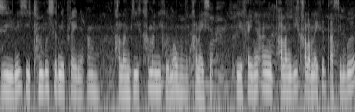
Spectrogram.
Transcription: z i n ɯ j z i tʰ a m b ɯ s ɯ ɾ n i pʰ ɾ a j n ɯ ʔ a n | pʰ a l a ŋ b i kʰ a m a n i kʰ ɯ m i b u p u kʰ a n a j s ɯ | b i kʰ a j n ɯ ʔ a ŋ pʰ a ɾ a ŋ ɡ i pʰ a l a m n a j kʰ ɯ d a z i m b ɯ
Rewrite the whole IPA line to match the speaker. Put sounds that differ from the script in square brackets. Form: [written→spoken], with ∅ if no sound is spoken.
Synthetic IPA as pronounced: z i n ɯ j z i tʰ a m b ɯ s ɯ ɾ n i pʰ ɾ a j n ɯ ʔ a [n→ŋ] | pʰ a l a ŋ [b→ɡ] i kʰ a m a n i kʰ ɯ m [i→a] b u [p→b] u kʰ a n a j s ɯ | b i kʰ a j n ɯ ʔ a ŋ pʰ a [ɾ→l] a ŋ ɡ i [pʰ→kʰ] a l a m n a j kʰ ɯ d a [z→s] i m b ɯ

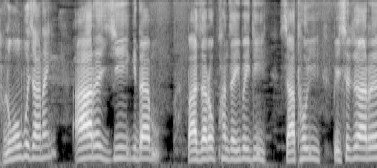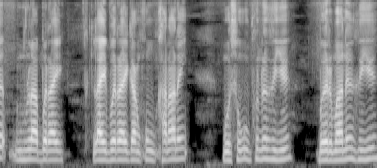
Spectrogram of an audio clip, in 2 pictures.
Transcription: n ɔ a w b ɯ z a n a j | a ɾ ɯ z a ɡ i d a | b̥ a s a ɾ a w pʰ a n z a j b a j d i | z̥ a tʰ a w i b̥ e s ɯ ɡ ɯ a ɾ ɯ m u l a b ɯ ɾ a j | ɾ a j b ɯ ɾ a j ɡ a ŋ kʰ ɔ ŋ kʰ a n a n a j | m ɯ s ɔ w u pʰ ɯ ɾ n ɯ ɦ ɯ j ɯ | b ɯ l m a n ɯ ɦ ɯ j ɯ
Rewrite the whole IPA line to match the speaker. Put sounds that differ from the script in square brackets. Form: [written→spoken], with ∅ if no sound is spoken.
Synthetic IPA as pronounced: n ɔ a w b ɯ z a n a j | a ɾ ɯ z [a→i] ɡ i d a | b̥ a [s→z] a ɾ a w pʰ a n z a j b a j d i | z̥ a tʰ a w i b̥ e s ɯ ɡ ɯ a ɾ ɯ m u l a b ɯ ɾ a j | [ɾ→l] a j b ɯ ɾ a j ɡ a ŋ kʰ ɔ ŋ kʰ a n a n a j | m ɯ s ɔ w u pʰ ɯ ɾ n ɯ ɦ ɯ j ɯ | b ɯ [l→ɾ] m a n ɯ ɦ ɯ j ɯ

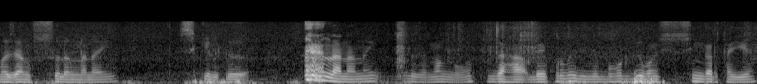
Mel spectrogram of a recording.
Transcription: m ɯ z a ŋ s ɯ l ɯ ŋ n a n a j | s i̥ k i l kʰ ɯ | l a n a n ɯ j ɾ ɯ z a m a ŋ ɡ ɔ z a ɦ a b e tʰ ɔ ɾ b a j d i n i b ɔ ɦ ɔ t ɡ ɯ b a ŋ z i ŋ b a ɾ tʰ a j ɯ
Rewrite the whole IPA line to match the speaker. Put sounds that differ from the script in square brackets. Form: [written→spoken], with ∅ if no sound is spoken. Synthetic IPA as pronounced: m ɯ z a ŋ s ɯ l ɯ ŋ n a n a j | s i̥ k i l kʰ ɯ | l a n a n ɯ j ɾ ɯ z a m a ŋ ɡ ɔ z a ɦ a b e [tʰ→pʰ] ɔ ɾ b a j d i n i b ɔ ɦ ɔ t ɡ ɯ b a ŋ [z→s] i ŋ [b→ɡ] a ɾ tʰ a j ɯ

